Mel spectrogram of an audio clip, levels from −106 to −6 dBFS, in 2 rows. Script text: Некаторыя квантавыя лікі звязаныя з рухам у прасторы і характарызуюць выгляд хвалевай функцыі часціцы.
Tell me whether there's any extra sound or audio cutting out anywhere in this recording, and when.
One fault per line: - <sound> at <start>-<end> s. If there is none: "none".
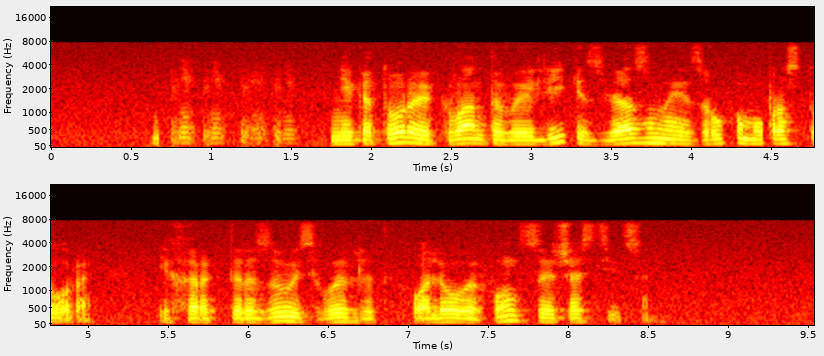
- laugh at 0.7-1.6 s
